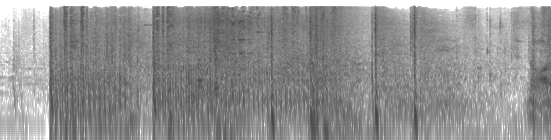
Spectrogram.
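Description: Wingman pistol shots in a video game ring out as several sharp, loud cracks over dense, busy game noise, spaced irregularly across the moment.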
